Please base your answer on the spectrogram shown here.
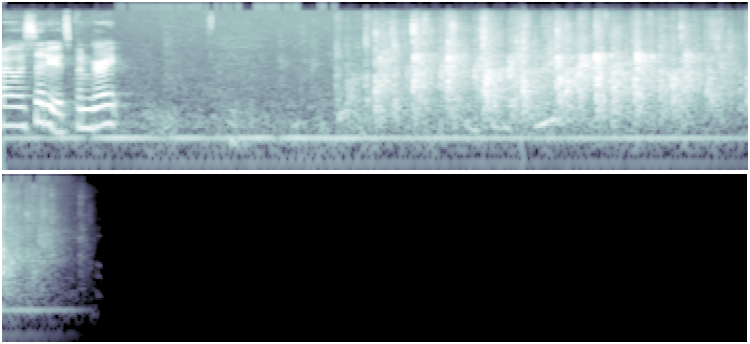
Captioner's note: applause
